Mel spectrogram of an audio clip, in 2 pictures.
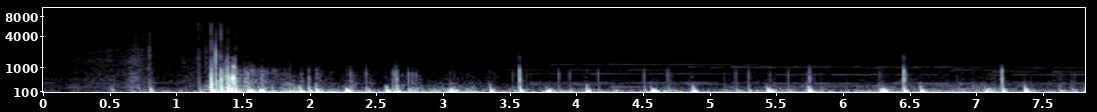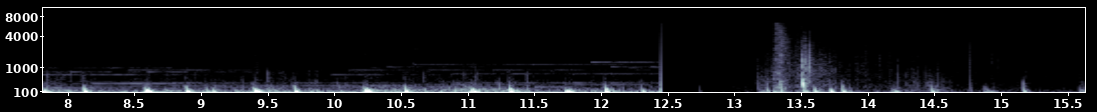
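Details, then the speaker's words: Muffled heartbeat thumps recorded by a phone held on the chest of a person who reports having sinus arrhythmia, unevenly spaced over a steady background hum: sinus arrhythmia. "Today I found out that you can hear your heartbeat if you put your phone up to your chest, and I have a sinus arrhythmia, so we're gonna see if we can hear it."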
